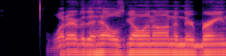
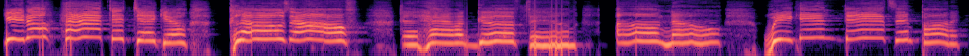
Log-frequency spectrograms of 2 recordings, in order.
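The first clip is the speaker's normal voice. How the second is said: high mock voice; 13 semitones higher, 3 dB louder, much slower than usual. Mocking sing-song voice.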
